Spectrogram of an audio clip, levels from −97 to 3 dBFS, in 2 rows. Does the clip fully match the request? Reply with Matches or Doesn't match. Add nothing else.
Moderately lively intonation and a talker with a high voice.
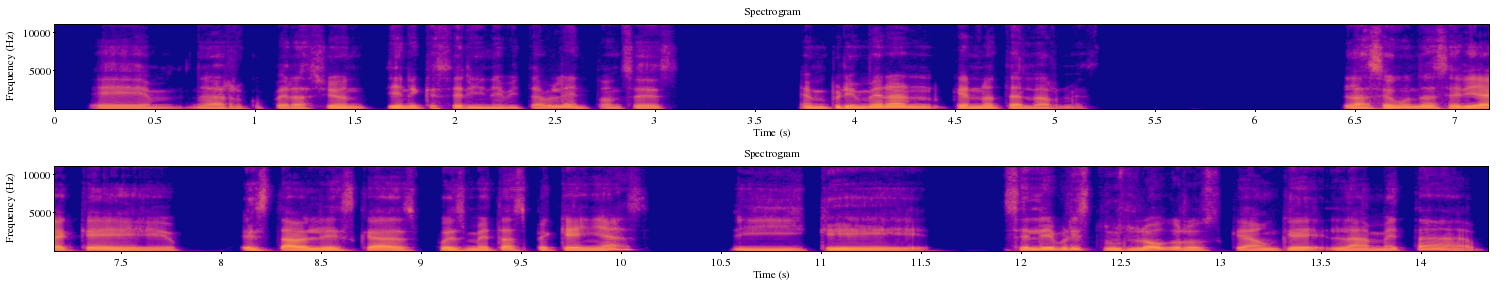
Doesn't match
